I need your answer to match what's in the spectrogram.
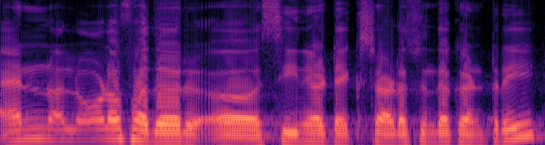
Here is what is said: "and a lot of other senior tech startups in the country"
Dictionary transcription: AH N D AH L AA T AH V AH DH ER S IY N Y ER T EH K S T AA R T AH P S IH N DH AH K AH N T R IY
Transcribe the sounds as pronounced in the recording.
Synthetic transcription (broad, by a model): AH N D AH L AA T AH F AH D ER S IY N Y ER T EH K S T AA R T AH S IH N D AH K AH N T R IY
